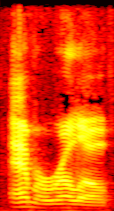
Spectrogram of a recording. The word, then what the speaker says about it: Amarillo: It's pronounced Amarillo, but that's just...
